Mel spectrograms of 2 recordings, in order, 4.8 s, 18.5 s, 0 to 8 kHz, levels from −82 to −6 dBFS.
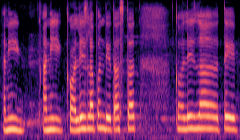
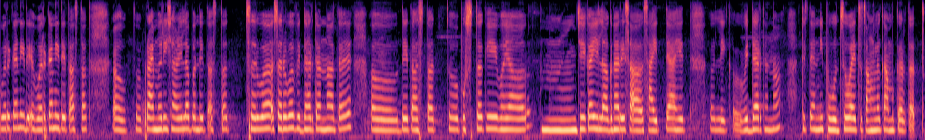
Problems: none marked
